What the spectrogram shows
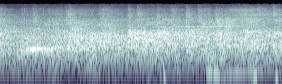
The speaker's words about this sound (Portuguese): E se você crê nisso, aplauda Jesus bem alto.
